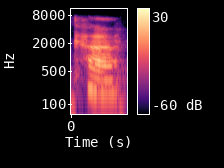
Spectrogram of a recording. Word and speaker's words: Carr: just to clarify my my surname is pronounced cur i'm sorry thank you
